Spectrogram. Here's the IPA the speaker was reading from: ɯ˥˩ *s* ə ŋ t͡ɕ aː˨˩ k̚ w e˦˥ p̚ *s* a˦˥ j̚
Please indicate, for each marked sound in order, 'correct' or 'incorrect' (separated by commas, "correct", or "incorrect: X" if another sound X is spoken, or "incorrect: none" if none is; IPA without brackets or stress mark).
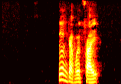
incorrect: none, correct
